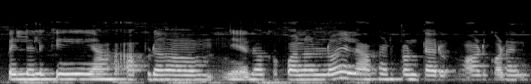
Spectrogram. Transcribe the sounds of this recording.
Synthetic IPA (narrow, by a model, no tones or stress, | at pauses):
pilːɐlɐkiɐpːuɽu | eːd̪oːɔkɐkɔlɐmlo̞ːilaːpɛɽɐt̪uɳʈaːɾuaːɽukɔːɽaːni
